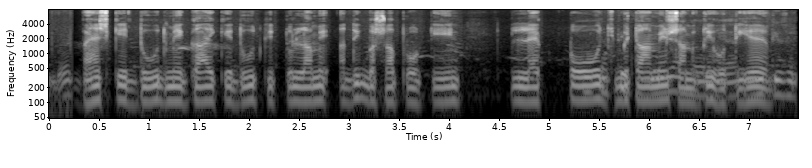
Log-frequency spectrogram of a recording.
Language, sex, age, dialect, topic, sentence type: Hindi, male, 25-30, Awadhi Bundeli, agriculture, statement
